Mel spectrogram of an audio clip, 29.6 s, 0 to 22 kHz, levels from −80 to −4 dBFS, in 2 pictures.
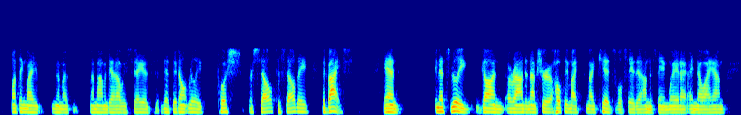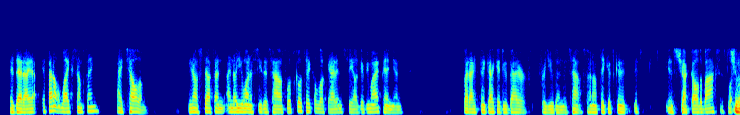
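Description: Throughout, G.729 codec damage: speech rebuilt from sparse pulses sounds rough and synthetic, with nothing above 3.8 kHz, fitting an 8 kbit/s codec.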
